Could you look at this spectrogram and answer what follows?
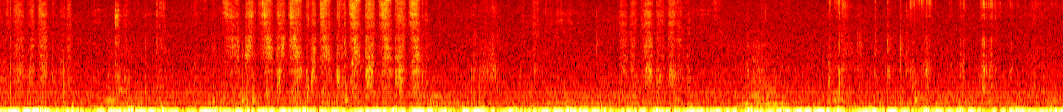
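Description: A quilling paper strip being drawn again and again over a quilling tool's metal needle to soften (condition) it, making quick, dry scratchy strokes. The strokes come in bursts, the densest a couple of seconds in.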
